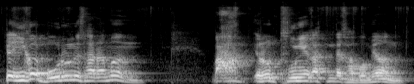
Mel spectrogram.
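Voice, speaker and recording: A man's voice: on the high side, very animated, a little fast. A middle-aged man preaching a sermon as pastor, questioning the congregation as he goes. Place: church sanctuary. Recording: echoey church hall.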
